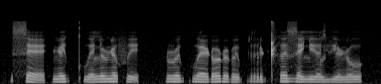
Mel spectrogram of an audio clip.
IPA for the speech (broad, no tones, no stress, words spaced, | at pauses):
sɛ | ɳe kʷʼɛlø ɳəfe | ɭøkʷɛː ɽoɽø ɽøprə ʈʰəzɛlʲəːlvʲəː ɳo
